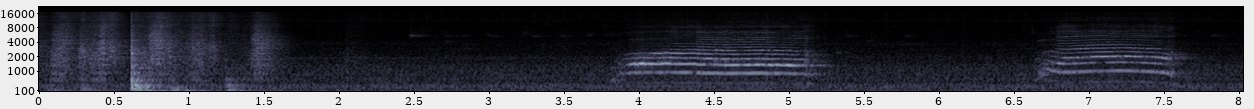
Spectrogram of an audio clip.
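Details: A rescued cat indoors at night, meowing because it wants to go out; a clattering knock early on, then two long drawn-out meows, the first about a second long and the second shorter, each bending slightly in pitch, in a quiet room.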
